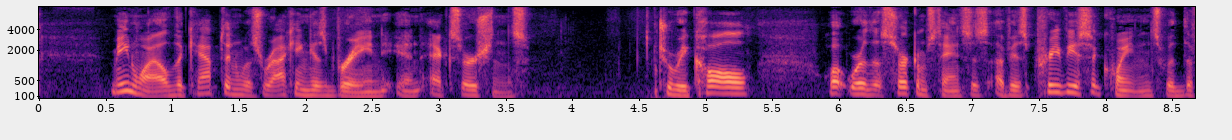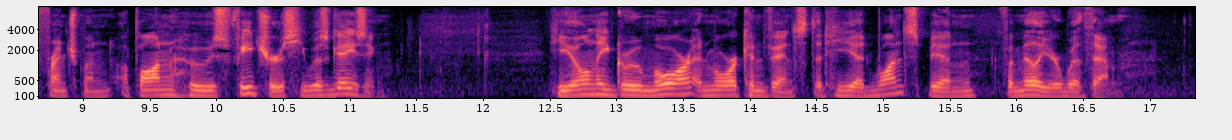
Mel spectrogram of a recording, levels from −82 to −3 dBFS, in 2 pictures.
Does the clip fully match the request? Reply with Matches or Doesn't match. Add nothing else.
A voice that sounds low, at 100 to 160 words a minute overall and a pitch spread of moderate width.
Matches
